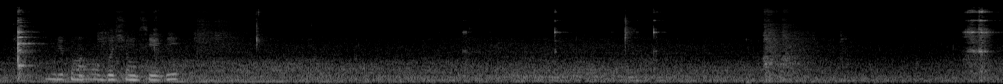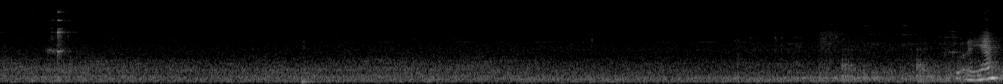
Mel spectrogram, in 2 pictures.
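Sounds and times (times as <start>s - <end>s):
china clinking: 9.6s - 10.8s.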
